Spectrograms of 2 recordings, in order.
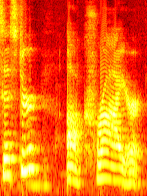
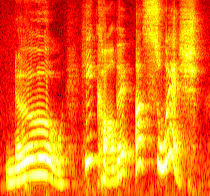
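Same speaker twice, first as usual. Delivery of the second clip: plain reading voice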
